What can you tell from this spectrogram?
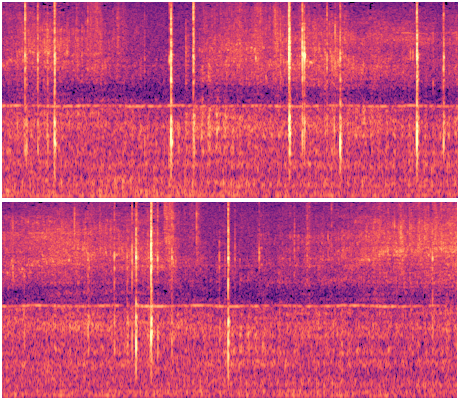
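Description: Steady low hum of a vehicle idling, heard from inside its cab, with about a dozen sharp, irregularly spaced taps of light rain striking the vehicle.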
